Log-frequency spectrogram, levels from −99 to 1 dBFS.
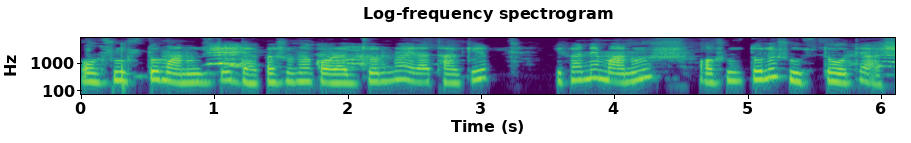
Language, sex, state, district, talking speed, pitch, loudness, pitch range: Bengali, female, West Bengal, Kolkata, 135 wpm, 230 Hz, -16 LUFS, 215-260 Hz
